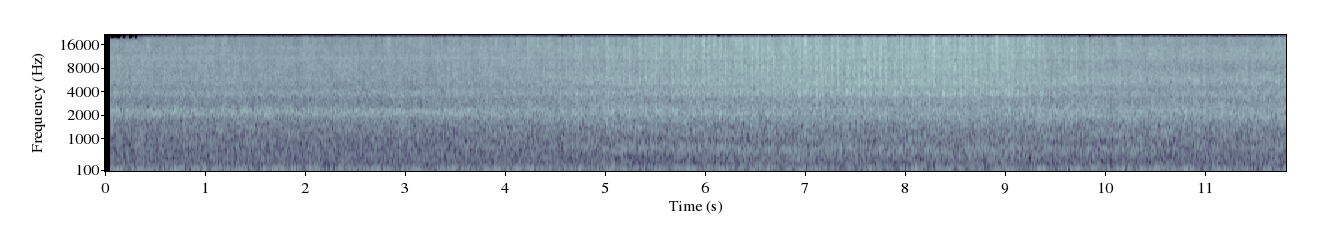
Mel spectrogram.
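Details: LS3 V8 with JRE 445 street cam package, ARH long-tube headers and high-flow cats: rough idle with loose, uneven light ticking of about three a second over the exhaust rumble; owner suspects lifter tick, unconfirmed.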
